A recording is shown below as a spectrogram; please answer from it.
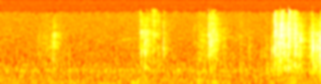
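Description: Faint crinkling of small clear plastic bags being handled, in a few scattered brief rustles with a busier cluster near the end.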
